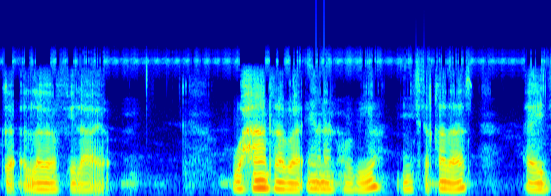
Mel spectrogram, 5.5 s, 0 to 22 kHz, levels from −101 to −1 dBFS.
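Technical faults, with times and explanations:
Throughout: Bluetooth SBC compression is the likely cause of the heavy, even damage to this speech. The treble is thin and flickers in and out, and a gritty, grainy noise with aliasing rides on every syllable. This is what a small bit pool does. The upper sub-bands get few or no bits and the rest are coarsely quantised, and the degree of damage fits a low rate of around 64 kbps.
3.16–3.24 s and 4.16–4.24 s: chunks out of order. Both moments sound jumbled, one just before "aan hubiyo in" and the other just after it. In each, a segment of about 40 ms plays one slot late, after the segment that should follow it. No audio is missing, but the swapped order leaves hard joins where the waveform jumps, and those produce the brief garbled stumble.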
